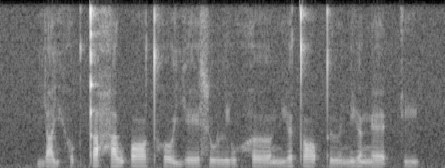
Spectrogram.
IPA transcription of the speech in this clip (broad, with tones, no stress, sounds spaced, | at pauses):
j a˩ j h o˧˥ k̚ t̪ a˥˨ h a˧˥ w ʔ ɔː˧ t̪ʰ o˧˩ j eː˩ s u˩ l i˩˧ w h ɤː˧˩ ŋ i˧˥ ə̯ t̪ ɔː˧ p̚ t̪ ɯː˩ n i˥˨ ə̯ ŋ ɛː˧˩ k̚ ʔ i˥˨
